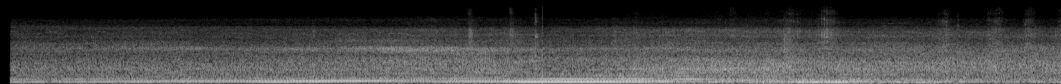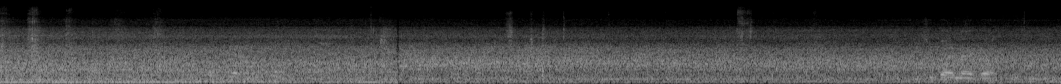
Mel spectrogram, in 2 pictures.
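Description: Road traffic: a motor vehicle's engine hum swells, loudest about five or six seconds in, and fades by about nine seconds, over a steady hiss of passing traffic.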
